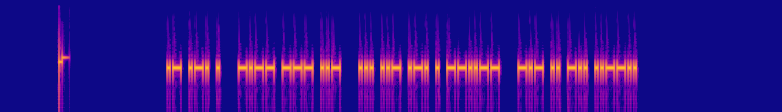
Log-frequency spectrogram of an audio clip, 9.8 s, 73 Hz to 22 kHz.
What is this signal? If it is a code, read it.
Morse code, heard as a keyed tone, about 36 wpm, 700 Hz. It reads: ARE YOU SURE, KID?
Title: Sentences from Top 1600 Words 35wpm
